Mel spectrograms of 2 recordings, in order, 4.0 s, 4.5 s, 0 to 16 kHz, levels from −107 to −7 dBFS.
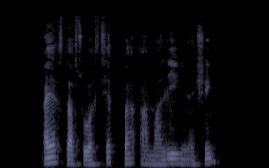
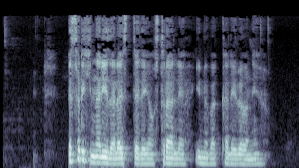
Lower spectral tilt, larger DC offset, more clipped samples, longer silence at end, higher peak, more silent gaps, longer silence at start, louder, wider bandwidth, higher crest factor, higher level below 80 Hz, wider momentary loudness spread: about the same, -4.5 dB/octave vs -5 dB/octave; neither; neither; first, 0.8 s vs 0.5 s; second, -44 dBFS vs -6 dBFS; first, 1.75-1.86 s, 2.04-2.10 s vs none; second, 0.65 s vs 1 s; second, -66 LUFS vs -24 LUFS; about the same, 11 kHz vs 11.5 kHz; about the same, 24 dB vs 20 dB; second, -88 dBFS vs -56 dBFS; second, 7 LU vs 10 LU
